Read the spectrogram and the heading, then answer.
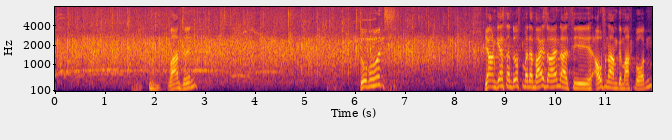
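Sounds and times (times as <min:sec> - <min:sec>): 
audience applause for a worship band's team at a live event: 0:00.0 - 0:09.3
speech: 0:02.3 - 0:03.0, 0:06.1 - 0:06.9, 0:08.6 - 0:11.9.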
